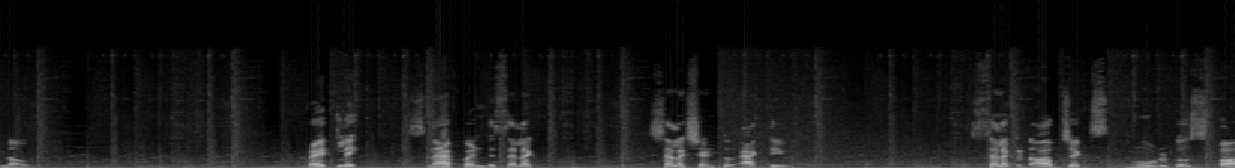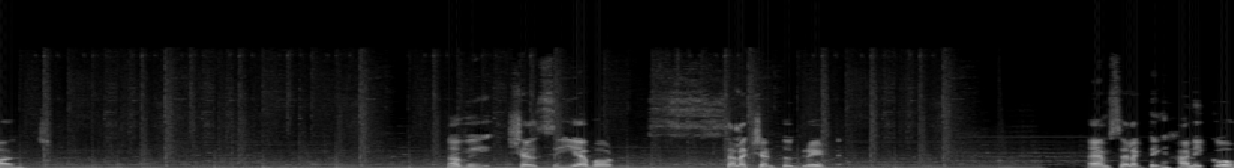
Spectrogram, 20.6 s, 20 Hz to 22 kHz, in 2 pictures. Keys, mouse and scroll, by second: 9.2 right click, 10.6 ctrl+z, 12.2 right click, 12.6 shift+s, 13.7 ctrl+z, 15.9 Left.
